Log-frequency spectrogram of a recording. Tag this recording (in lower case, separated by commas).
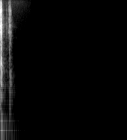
typing, domestic sounds, computer keyboard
